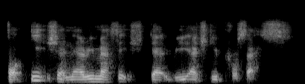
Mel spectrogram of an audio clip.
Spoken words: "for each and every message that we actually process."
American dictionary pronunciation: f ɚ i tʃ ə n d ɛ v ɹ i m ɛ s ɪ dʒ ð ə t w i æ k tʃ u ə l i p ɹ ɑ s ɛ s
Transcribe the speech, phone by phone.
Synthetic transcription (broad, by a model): f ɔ i tʃ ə n ɛ ɹ i m ɛ s ɪ dʒ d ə t w i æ k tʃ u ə l i p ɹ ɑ s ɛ s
